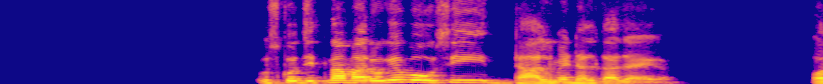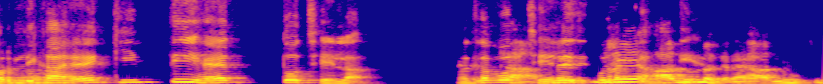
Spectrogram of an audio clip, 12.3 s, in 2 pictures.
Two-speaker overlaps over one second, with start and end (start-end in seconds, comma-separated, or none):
9.6-11.5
